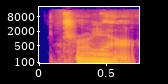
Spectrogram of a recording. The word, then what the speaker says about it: Trudeau: Trudeau. I think you're supposed to say his name like you have marbles in your mouth. – Trudeau.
